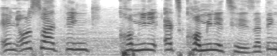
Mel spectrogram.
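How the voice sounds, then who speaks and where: Speaking at a fairly quick pace, a woman in a South African accent uses ordinary pitch variation. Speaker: panel participant. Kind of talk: panel discussion.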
